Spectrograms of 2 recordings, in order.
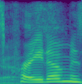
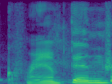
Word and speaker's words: Kratom: Is Kratom? Is that how it's pronounced? – That is how it's pronounced. Kratom. – It's because the last time in this show, you called it Crampton.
